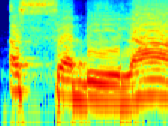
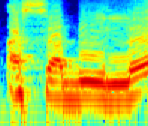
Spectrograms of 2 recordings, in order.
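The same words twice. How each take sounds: First: السبیلا slow, long final "laa"; written long ending. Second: السبیل as "as-sabeela", short final a; alif left silent. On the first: Teacher cites the written form, long-ending السبیلا. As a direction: hold the last alif of السبیلا. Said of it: "ساتھ والا الف". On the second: Teacher shows the reading, السبیل with short "la". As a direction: cut the ending of السبیل to a short "la". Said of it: "الف نہیں پڑھا جائے گا". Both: Shown as a demonstration.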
